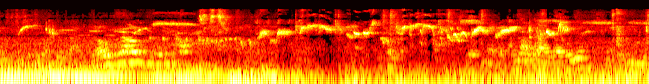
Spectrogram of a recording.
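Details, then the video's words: Practising white-rumped shama delivering varied whistled phrases, rapid upward and downward slurs and short chirps in quick succession, with a low rumbling hum beneath the opening seconds. "Chòe lửa hót luyện tập lực kéo lửa (shama bird)"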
